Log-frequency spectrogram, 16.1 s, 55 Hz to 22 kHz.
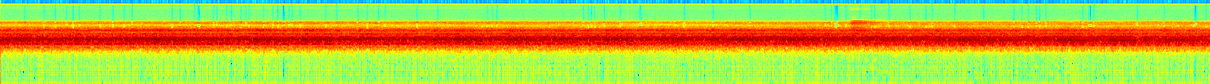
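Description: Sound decoder of a Märklin H0 class 218 diesel model locomotive playing the diesel engine's running sound through the model's tiny speaker: a steady, thin hissing drone with no bass.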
